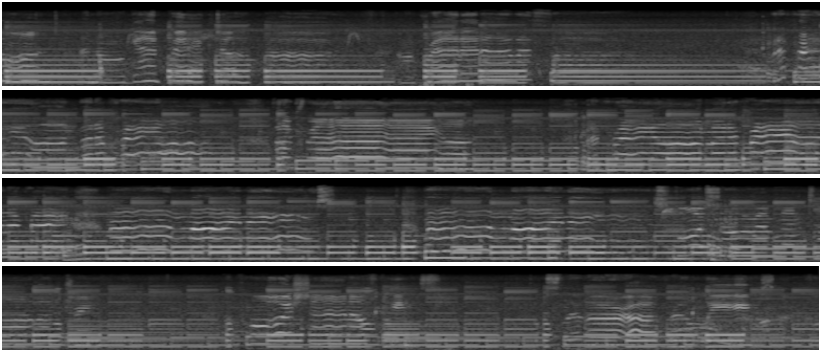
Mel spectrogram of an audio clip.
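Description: Electric guitar played clean through a small practice amplifier, accompanying a woman singing a slow song with vibrato on held notes.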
